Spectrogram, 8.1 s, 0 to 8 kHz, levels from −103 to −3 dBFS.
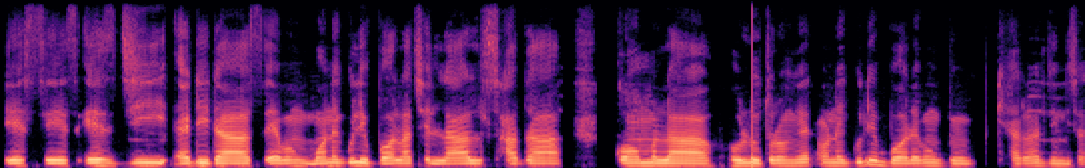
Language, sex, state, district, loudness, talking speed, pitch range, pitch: Bengali, male, West Bengal, Dakshin Dinajpur, -21 LUFS, 140 wpm, 130-140 Hz, 135 Hz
